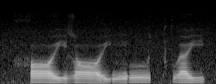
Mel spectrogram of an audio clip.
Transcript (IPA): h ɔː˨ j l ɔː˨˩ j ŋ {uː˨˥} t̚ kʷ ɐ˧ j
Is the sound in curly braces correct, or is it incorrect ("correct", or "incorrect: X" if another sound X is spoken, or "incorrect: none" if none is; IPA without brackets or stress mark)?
incorrect: uː˧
